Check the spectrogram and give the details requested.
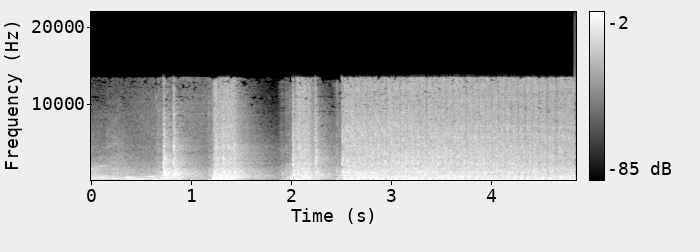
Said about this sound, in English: walks over with an electric tool called an impact gun.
